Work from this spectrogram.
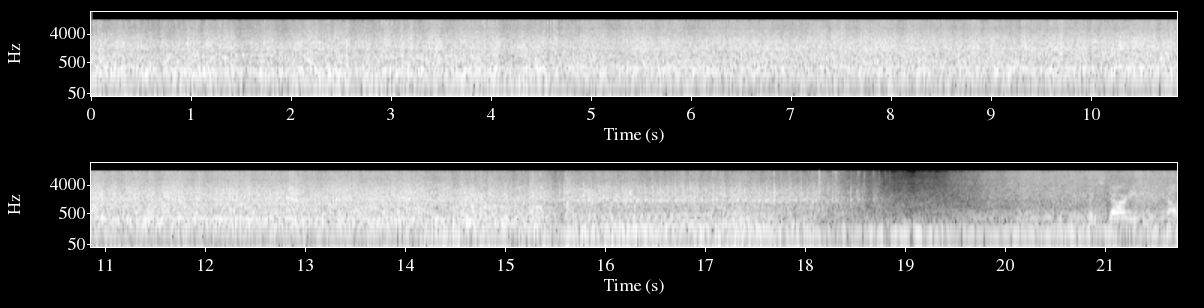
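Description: Small petrol engine on a cold water pressure washer running steadily at close range, a constant loud drone with a brief dip in level near the end.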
